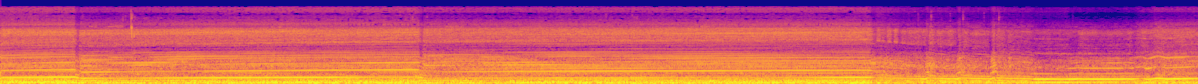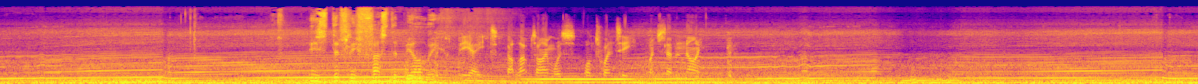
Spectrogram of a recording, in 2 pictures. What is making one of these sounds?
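A race car engine roars steadily, its pitch rising and dropping as gears shift.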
